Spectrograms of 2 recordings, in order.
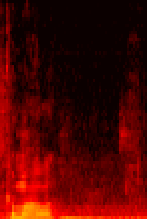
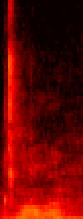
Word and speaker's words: Kamala: Which, by the way, I'm so irritated at all of you that call her Kamala. It is Kamala. Right, Kamala. Right. Put the right emphasis on the right syllable.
